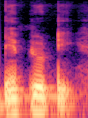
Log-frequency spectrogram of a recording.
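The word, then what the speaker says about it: deputy: अक्सर हमारे यहाँ उसको डिप्टी पढ़ा जाता है, आपने सुना होगा डिप्टी collector, डिप्टी CM. Correct pronunciation है डेप्यूटी।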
